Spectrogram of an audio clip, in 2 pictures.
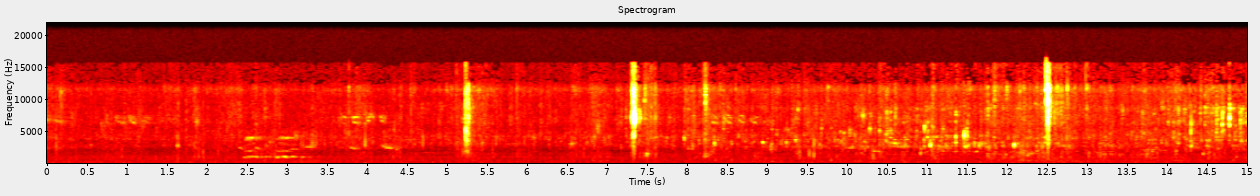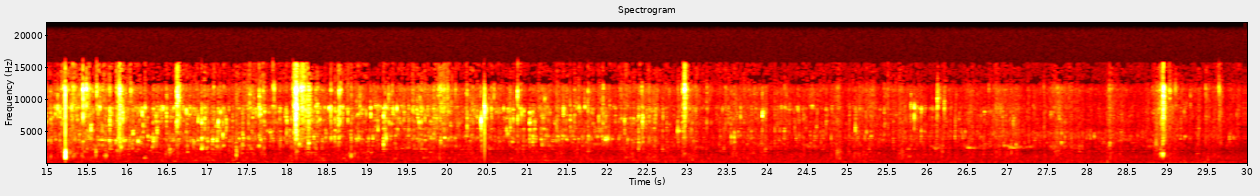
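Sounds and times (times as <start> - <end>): light ticks and clicks: 14.4 - 21.5.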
